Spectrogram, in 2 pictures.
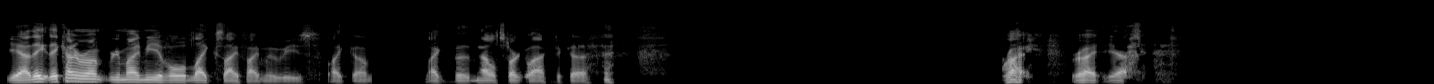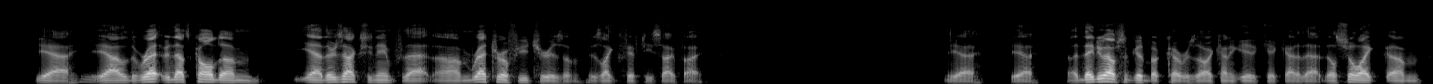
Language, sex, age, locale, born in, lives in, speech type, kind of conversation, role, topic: English, male, 50-54, en-US, United States, United States, conversation, podcast, guest, What makes certain inventions have a lasting impact on society?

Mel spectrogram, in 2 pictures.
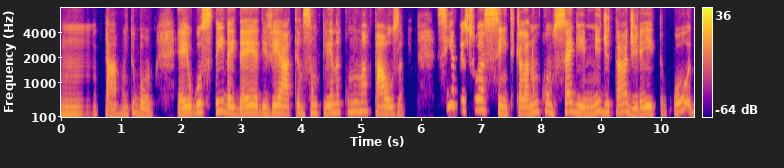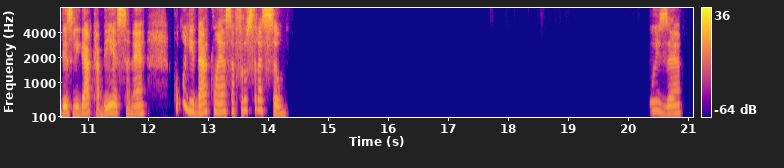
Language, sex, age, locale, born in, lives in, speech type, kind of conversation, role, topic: Portuguese, female, 50-54, pt-BR, Brazil, United States, read, expert-assistant, asker, Existe algum site, livro ou grupo confiável para quem quer começar a explorar práticas espirituais?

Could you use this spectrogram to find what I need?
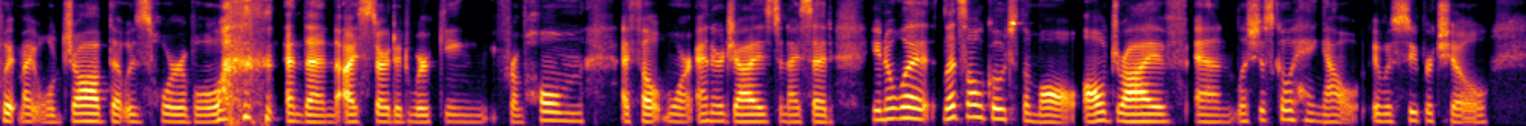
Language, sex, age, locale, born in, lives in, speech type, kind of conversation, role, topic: English, female, 25-29, en-US, United States, Canada, conversation, unstructured, none, How could you redesign the way you keep up with friends so it feels easier and more joyful?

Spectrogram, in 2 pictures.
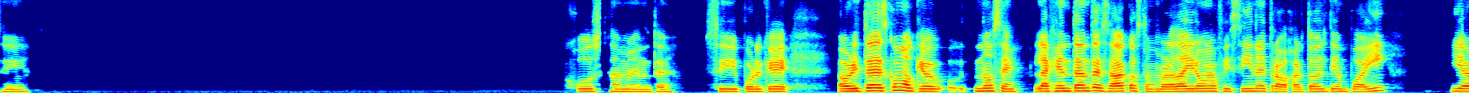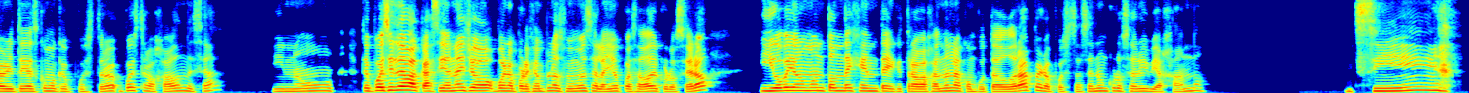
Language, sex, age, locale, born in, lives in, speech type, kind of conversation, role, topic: Spanish, female, 25-29, es-MX, Mexico, United States, conversation, unstructured, none, ¿Qué invento científico te parece el más útil?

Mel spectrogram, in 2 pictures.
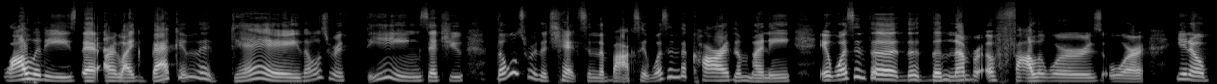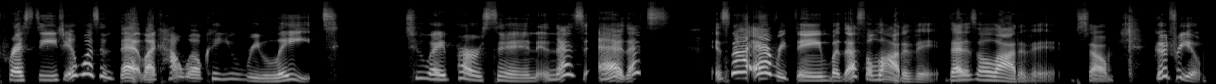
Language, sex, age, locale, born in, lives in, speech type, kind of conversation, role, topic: English, female, 45-49, en-US, United States, United States, conversation, podcast, guest, How has social media changed the way we build and maintain meaningful friendships?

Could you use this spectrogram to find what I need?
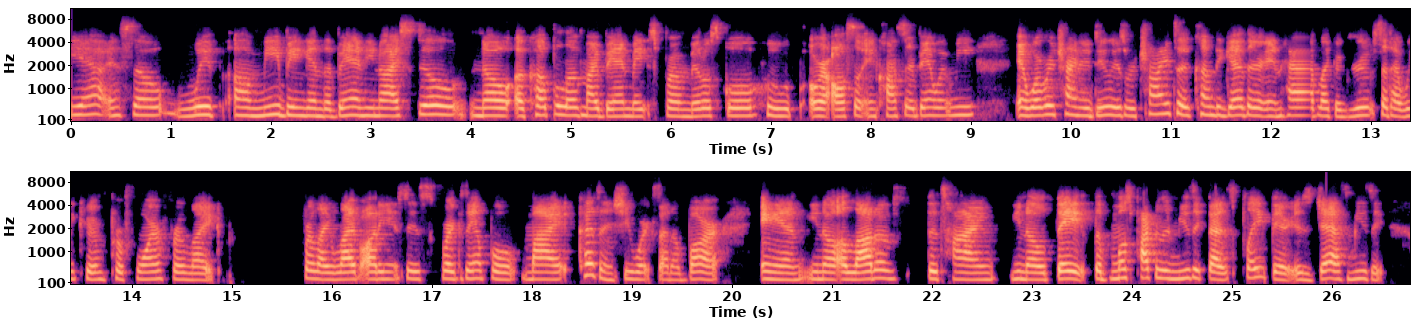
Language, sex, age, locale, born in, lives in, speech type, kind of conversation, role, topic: English, female, 20-24, en-US, United States, United States, conversation, unstructured, none, What music and movement lift your spirits when you're feeling down?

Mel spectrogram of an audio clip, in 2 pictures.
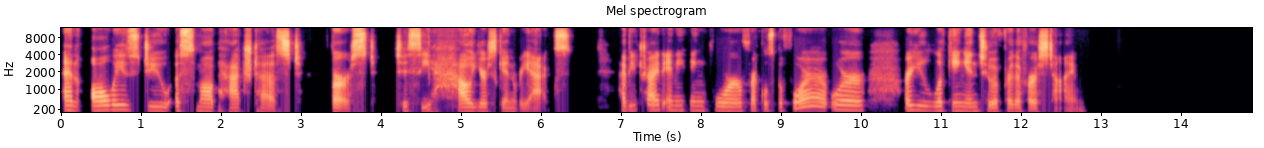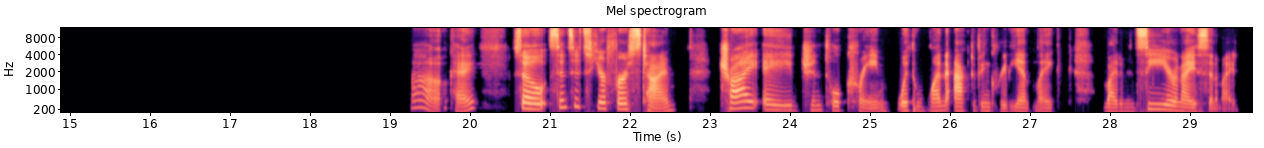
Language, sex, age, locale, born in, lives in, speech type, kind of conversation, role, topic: English, female, 25-29, en-US, United States, United States, read, expert-assistant, expert, What causes freckles on the skin?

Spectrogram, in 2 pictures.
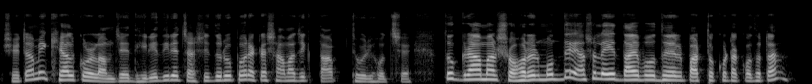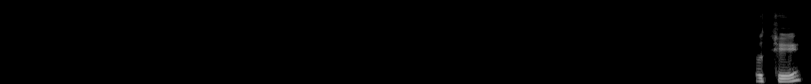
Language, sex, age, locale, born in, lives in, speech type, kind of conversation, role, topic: Bengali, male, 25-29, bn-BD, Bangladesh, Bangladesh, read, expert-assistant, asker, খাদ্য নিরাপত্তা আর নৈতিকতার মধ্যে আপনার মতে কী সম্পর্ক আছে?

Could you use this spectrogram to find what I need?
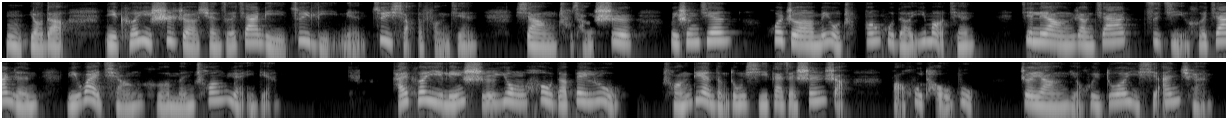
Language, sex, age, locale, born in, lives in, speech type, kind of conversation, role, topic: Chinese, female, 40-44, zh-CN, China, United States, read, expert-assistant, expert, 为什么会有龙卷风？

